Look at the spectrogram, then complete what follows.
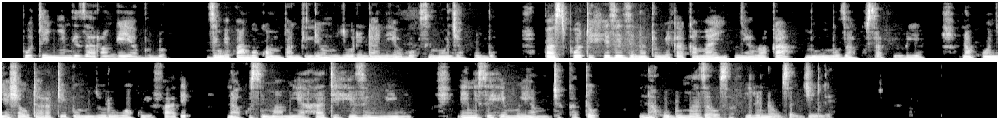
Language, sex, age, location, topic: Swahili, female, 25-35, Nakuru, government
